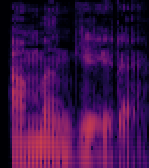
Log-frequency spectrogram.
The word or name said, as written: mangueira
